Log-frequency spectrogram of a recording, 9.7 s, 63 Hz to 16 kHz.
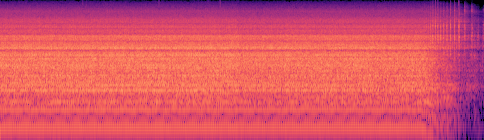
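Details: John Deere JS30 mower, Briggs & Stratton Quantum engine with automatic choke, running on the stand after the blocked carburetor was cleared with carb spray. Steady, even buzz for about eight seconds, then it winds down; some smoking and oil in the muffler were noted.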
